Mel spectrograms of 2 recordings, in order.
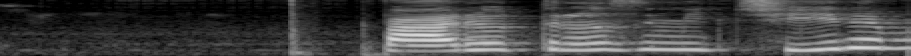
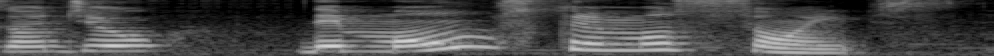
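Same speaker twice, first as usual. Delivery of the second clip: normal talking voice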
